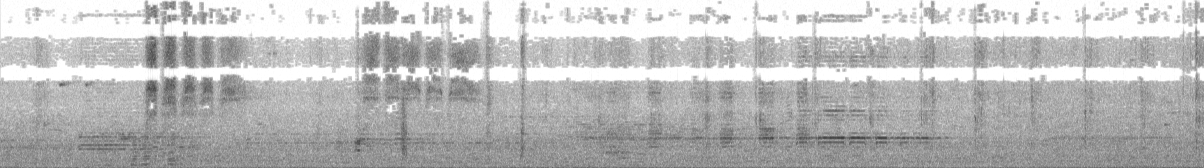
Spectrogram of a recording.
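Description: City street ambience: a steady low rumble of traffic with indistinct voices of people nearby.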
